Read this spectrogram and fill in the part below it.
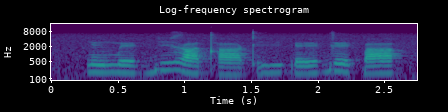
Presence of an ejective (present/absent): present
